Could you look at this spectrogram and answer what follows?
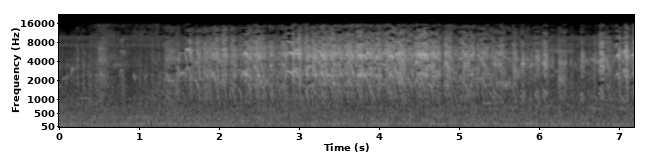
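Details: Jungle babblers in a blooming confederate rose tree in a Meerut garden give a dense, harsh chorus of squeaky, chattering notes, several birds overlapping in a fast, ragged stream that builds midway.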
